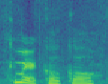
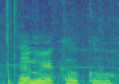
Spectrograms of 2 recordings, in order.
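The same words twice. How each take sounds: The two takes are said the same way.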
